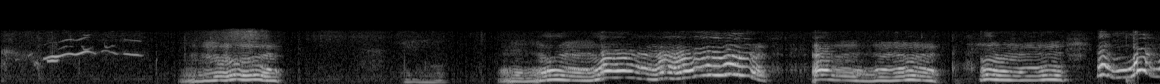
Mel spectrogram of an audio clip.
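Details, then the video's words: Female Alaskan Malamute sings a mournful song of woe while being brushed by her owners: long wavering, yodelling howls rising and falling in pitch, several phrases broken by short pauses, with a brief low groan between. ""Lightning" Sings the Brushin' Me Blues"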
